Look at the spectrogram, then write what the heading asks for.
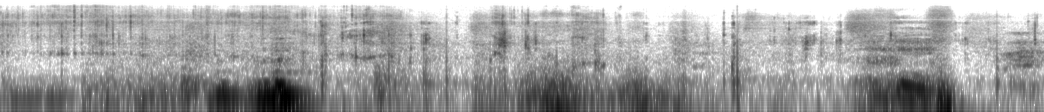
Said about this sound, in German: Garlic Nugget und Käsesoße. Nom, nom, nom, nom, nom.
